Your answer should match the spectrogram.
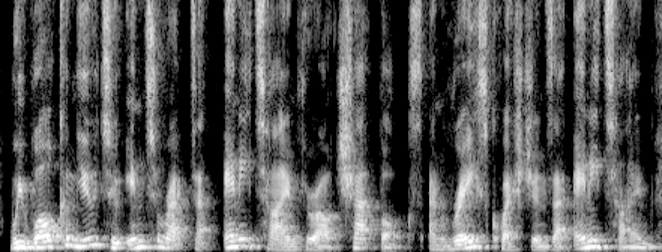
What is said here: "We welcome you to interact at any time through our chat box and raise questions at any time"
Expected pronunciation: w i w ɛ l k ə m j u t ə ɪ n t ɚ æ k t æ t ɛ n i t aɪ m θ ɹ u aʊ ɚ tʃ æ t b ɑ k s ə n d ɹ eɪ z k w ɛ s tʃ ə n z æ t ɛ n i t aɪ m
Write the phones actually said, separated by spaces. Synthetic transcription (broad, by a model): w i w ɛ l k ə m j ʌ t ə ɪ n t ɚ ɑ k t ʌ t ɛ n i t aɪ m θ ɹ u aʊ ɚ tʃ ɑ t b ɑ k s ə n ɹ eɪ z k w ɛ s tʃ ə n z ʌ t ɛ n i t aɪ m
